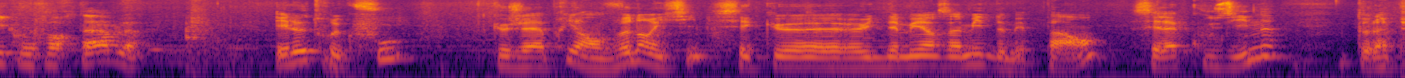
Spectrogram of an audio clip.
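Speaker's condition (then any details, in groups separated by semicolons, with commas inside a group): No condition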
